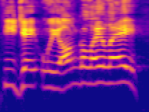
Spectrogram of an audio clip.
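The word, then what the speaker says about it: Iamaleava: there listen we've done this many of times DJ UA is how you pronounce his last name Nico I I'm sure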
